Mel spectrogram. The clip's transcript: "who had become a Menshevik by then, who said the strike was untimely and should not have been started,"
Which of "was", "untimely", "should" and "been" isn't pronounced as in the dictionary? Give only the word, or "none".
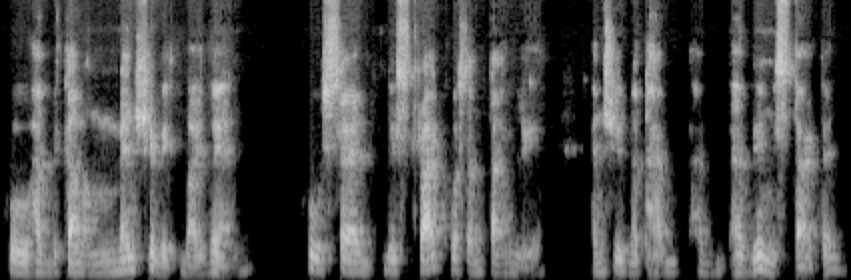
was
